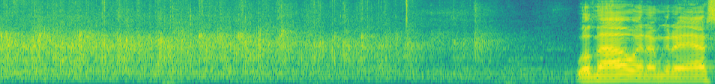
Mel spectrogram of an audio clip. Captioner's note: audience applauds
